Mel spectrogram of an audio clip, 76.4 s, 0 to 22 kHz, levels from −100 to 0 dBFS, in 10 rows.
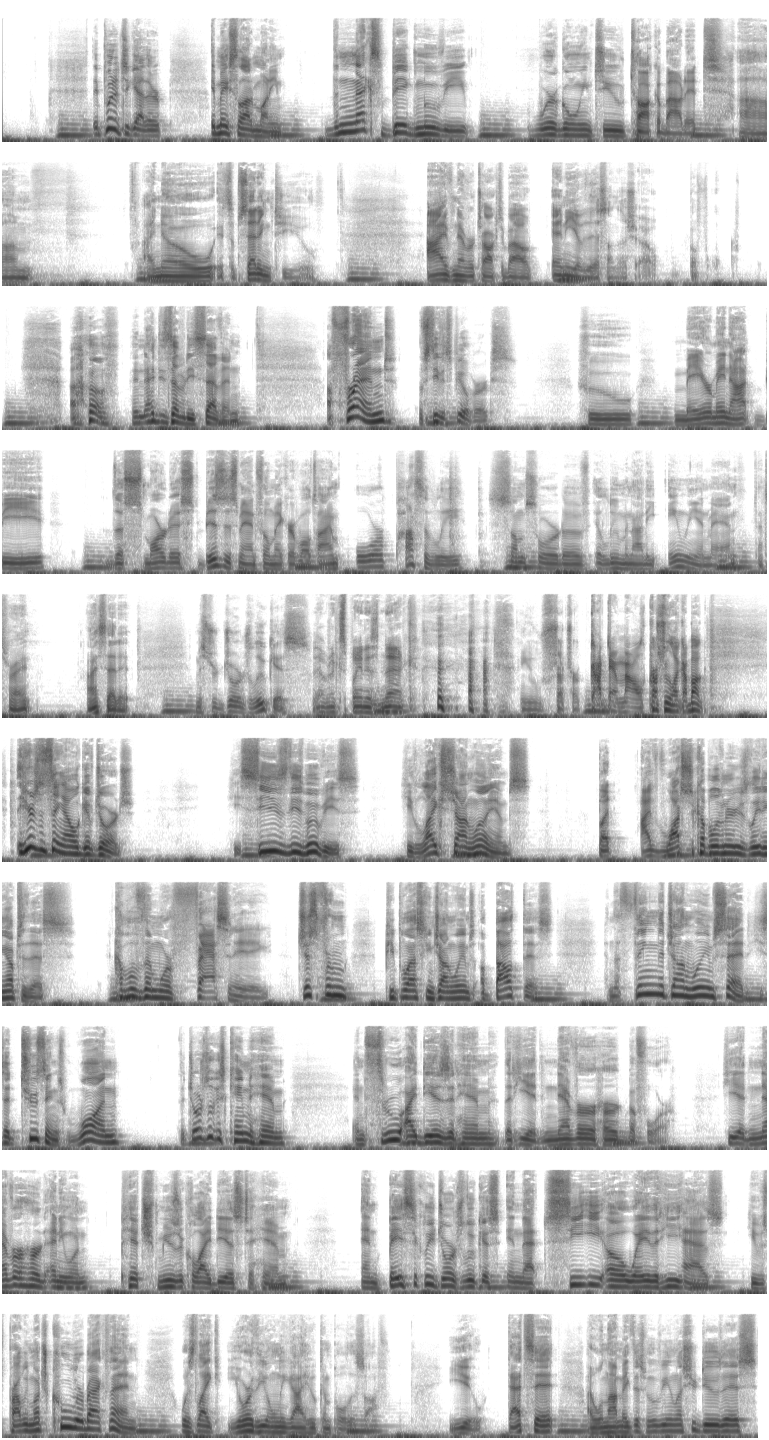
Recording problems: electrical hum; faint; throughout; 60 Hz, 20 dB below the speech

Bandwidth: 14.5 kHz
